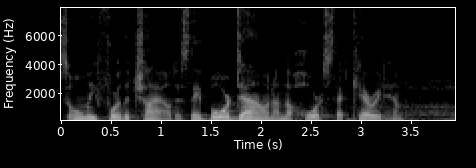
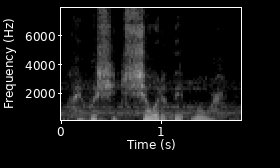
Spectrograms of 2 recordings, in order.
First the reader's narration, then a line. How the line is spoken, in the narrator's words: Link muttered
